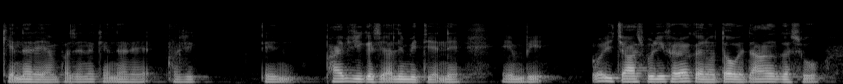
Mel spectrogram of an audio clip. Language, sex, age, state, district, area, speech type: Manipuri, male, 18-30, Manipur, Bishnupur, rural, spontaneous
